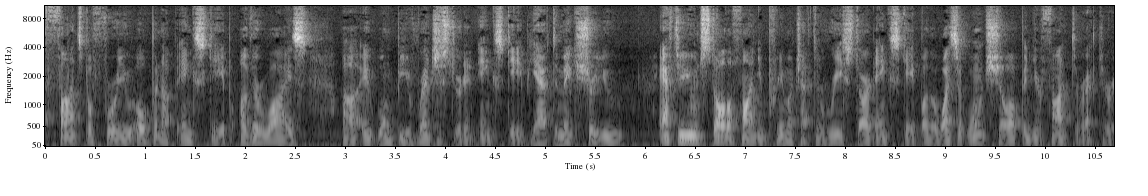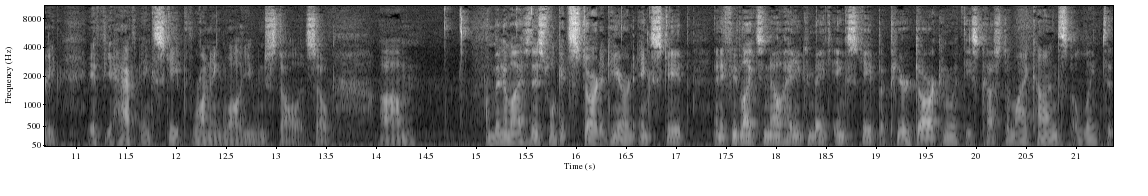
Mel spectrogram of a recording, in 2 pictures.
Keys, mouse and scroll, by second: 14.9 click, 15.7 click.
